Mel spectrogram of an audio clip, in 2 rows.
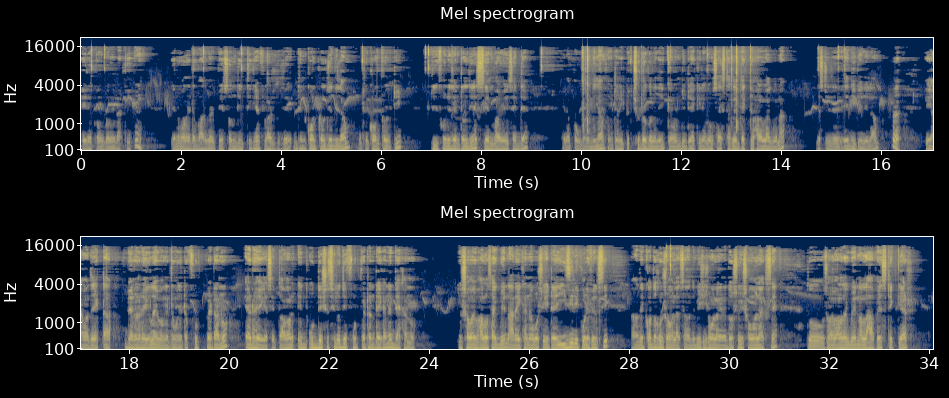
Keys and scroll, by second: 4.5 ctrl+j, 5.4 ctrl+t, 10.8 ctrl+t.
